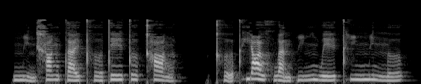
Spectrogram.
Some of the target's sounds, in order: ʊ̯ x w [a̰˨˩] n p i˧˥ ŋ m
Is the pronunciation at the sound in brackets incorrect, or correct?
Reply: correct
